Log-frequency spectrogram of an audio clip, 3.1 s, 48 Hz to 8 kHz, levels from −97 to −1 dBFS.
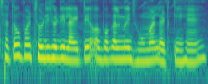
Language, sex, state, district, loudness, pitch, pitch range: Hindi, female, Uttar Pradesh, Lucknow, -15 LUFS, 220 Hz, 200-235 Hz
